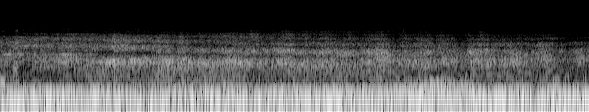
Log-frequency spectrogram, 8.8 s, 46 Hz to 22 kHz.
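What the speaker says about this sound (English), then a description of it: "Jet2 holiday 737, very nice this one." A Jet2 Boeing 737 jet airliner roars loudly and close by at Stansted Airport, a sustained heavy engine rumble with a steady whine that persists for the whole stretch.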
